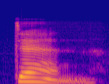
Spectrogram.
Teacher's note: the airflow stops when the tongue makes contact with the alveolar Ridge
